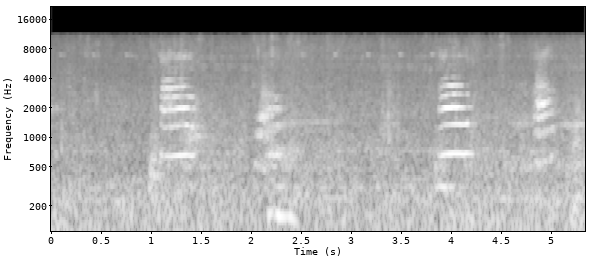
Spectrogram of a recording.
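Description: Cats meow loudly nearby, in short drawn-out cries.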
